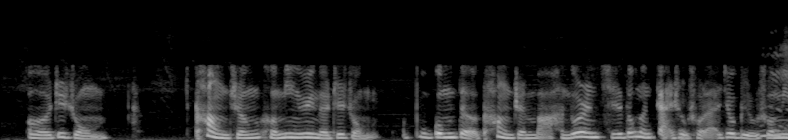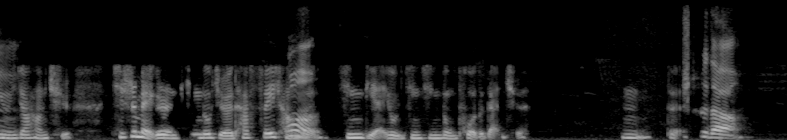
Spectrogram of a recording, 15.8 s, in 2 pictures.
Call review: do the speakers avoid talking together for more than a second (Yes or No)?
Yes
